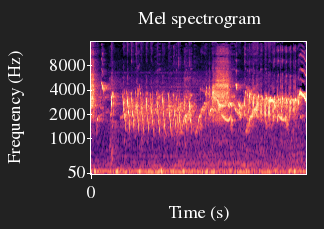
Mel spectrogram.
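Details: Chinese hwamei whose female dances and fans out to push the male's song; a fast metallic trill of repeated notes followed by rolling warbled whistles and a sharp upward note.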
